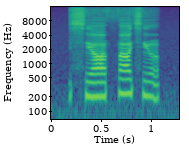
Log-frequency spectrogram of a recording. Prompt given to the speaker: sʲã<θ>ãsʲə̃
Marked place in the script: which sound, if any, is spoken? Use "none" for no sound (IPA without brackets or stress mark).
θ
